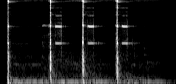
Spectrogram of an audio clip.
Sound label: clink of tools as a; childhood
